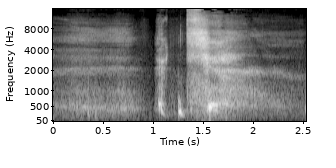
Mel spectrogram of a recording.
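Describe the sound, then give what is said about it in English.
A person sneezes once: a couple of short, sharp catches lead into one loud, hissing burst that trails off quickly, with only a faint hiss before it. “Sneezes.”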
